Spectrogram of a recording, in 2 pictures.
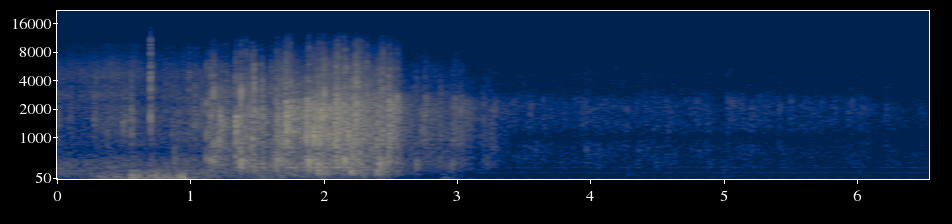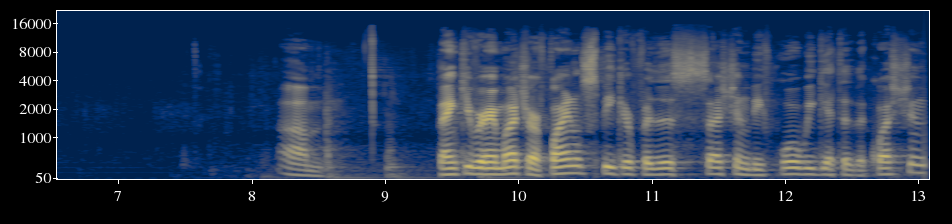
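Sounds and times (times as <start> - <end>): audience applauding: 1.0 - 3.9.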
